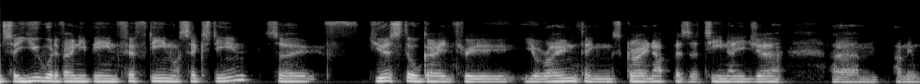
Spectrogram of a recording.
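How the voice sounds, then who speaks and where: Husky-voiced man hosting a podcast. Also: medium pitch, muffled recording. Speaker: podcast host. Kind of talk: casual interview. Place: England.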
